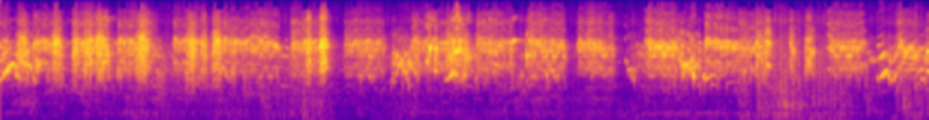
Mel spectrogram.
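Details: Breeding budgerigars with chicks being fed: harsh squawking chatter and scratchy twitters run almost continuously, broken by brief dips near three and five seconds, with soft wing flutters.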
